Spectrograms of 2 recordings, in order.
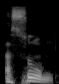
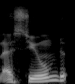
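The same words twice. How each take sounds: First: No y sound comes before the vowel. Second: A y sound comes before the vowel. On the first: The speaker calls it right. "There's no y sound" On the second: The speaker calls it wrong. "It's not assumed"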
